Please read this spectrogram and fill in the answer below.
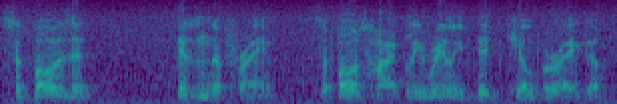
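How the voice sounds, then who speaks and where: An actor playing a wry, tough American special agent in a 1950s spy drama, with an American accent and sardonic delivery. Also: male voice, medium pitch, big pitch swings, normal speed, pushed and bright. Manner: wisecracking, sardonic, hard-boiled. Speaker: actor in the lead role. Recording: noisy vintage 1950s broadcast recording.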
